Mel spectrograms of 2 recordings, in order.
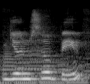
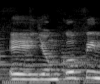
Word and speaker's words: Jönköping: era pues lo hice se llama joh shopin que se escribe hon copin la tima pronunciación sabía sí que ya al principio cuando estaba aquí en España pues decía H copin John copin no y luego te vas allí y todo el mundo dice John sopil como con ese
